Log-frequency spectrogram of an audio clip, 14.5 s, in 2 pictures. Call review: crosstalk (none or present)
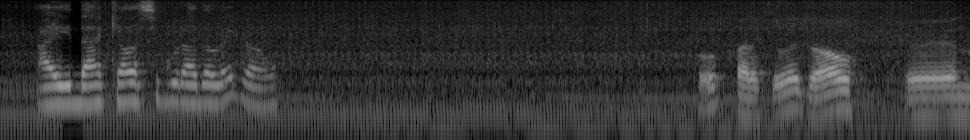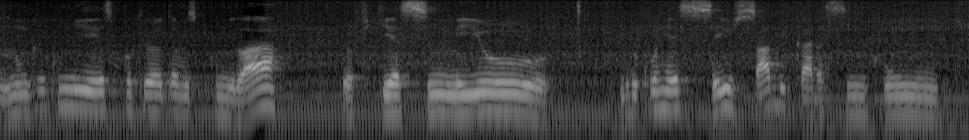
none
